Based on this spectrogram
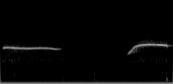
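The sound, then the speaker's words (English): A person whistles two sustained notes, a long steady pitch followed by a brief pause and a rising, held tone, clear with no talking. “I'll whistle it myself.”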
